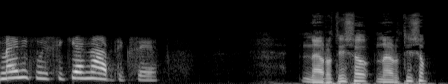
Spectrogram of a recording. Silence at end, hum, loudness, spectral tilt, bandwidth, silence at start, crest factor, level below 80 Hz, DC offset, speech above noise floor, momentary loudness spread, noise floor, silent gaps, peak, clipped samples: 0.15 s; none; -22 LUFS; -6 dB/octave; 12 kHz; 0 s; 18 dB; -44 dBFS; under 0.1%; 43 dB; 14 LU; -64 dBFS; none; -4 dBFS; under 0.1%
